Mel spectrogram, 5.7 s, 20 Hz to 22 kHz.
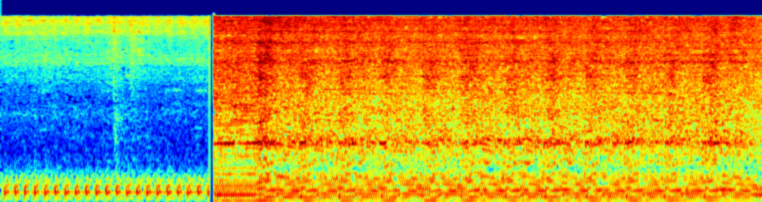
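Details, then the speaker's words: Raider 150 FI motorcycle after repair of oil-neglect engine noise: loud, even beat from tuned race exhaust, no internal rattle or clatter; engine quiet and healthy again. "So, yun, okay na okay. Tahimik na ulit, flashing na lang."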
